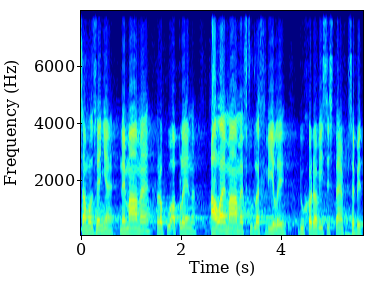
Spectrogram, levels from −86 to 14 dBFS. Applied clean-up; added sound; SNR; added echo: none; none; none; none.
